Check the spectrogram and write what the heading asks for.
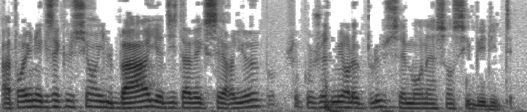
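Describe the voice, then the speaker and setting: Male reader as a calm, reasoning male conspirator with a measured delivery. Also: mid-range voice, close to an everyday voice. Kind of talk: author reading his play aloud.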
